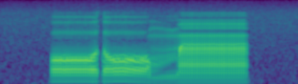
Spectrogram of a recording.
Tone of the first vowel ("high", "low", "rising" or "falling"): high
